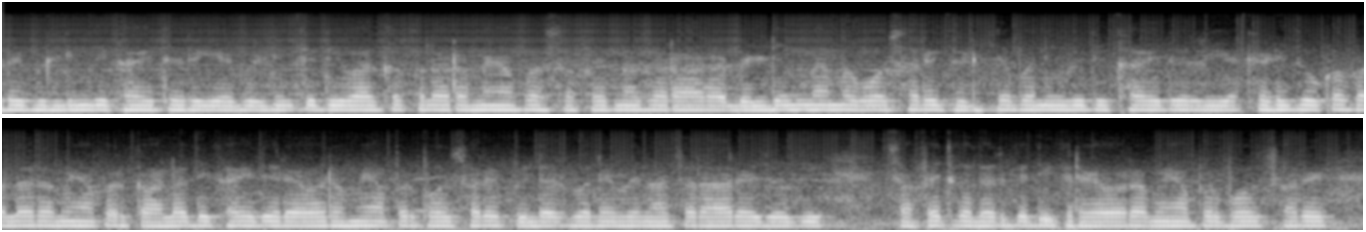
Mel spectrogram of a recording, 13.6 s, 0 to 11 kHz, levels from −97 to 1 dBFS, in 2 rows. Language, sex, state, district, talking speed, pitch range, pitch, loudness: Hindi, male, Uttar Pradesh, Ghazipur, 285 wpm, 130-135 Hz, 135 Hz, -13 LUFS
